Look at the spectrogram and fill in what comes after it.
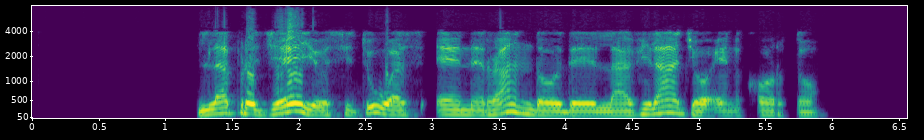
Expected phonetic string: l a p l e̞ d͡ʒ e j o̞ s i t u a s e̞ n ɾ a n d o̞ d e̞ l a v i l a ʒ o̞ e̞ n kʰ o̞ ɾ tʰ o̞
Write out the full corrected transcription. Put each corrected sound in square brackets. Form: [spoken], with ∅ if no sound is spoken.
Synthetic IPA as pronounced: l a p [ɾ] e̞ d͡ʒ e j o̞ s i t u a s e̞ n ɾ a n d o̞ d e̞ l a v i l a [d͡ʒ] o̞ e̞ n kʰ o̞ ɾ [t] o̞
